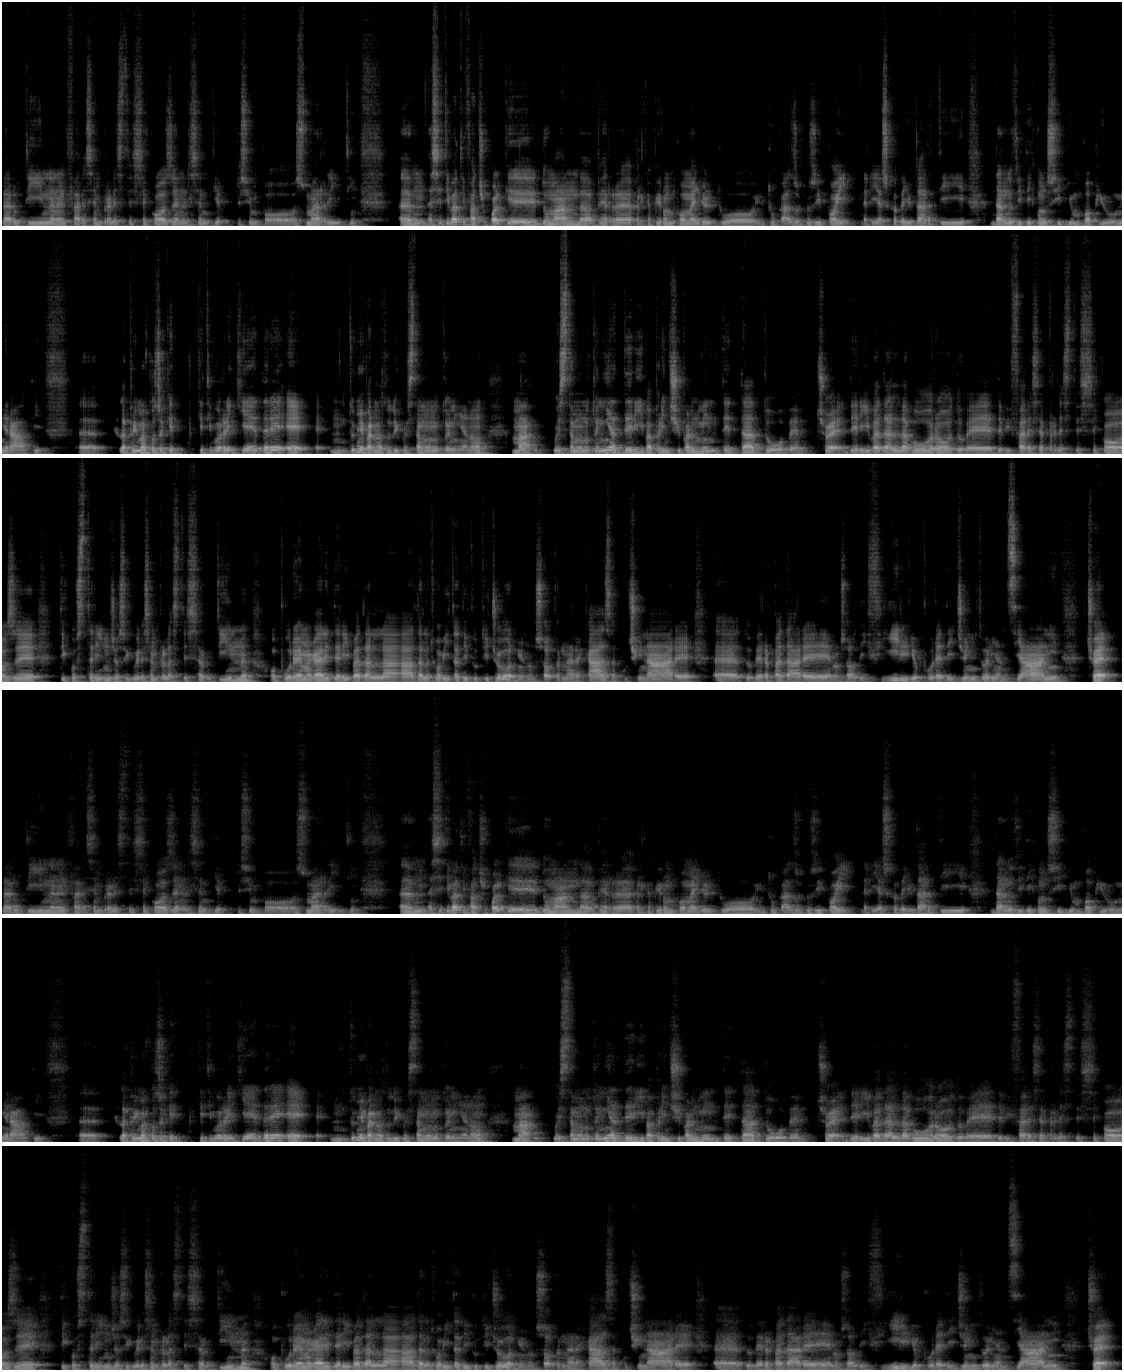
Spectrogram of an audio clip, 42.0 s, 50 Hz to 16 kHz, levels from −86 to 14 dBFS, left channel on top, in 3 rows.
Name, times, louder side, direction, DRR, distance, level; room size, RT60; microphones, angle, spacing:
voice 1, 0.0-15.2 15.5-16.2 16.5-41.8, left 2 dB, 65° left, 3 dB, 1.4 m, -34 dB
8.3 x 3.2 x 5.1 m, 0.37 s
head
